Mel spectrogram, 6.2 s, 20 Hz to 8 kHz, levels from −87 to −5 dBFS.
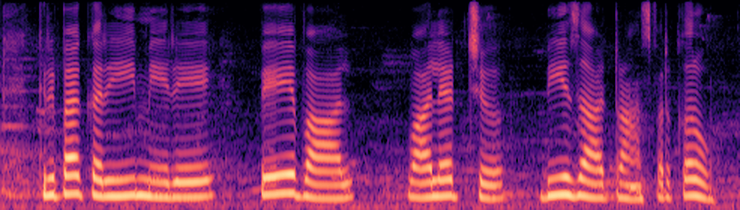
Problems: none marked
